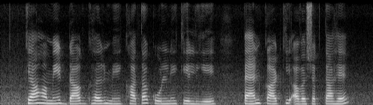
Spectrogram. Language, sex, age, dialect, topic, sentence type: Hindi, female, 31-35, Marwari Dhudhari, banking, question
